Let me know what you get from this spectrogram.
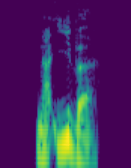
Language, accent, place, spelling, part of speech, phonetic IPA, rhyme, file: German, Germany, Berlin, naive, adjective, [naˈiːvə], -iːvə, De-naive.ogg
- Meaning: inflection of naiv: 1. strong/mixed nominative/accusative feminine singular 2. strong nominative/accusative plural 3. weak nominative all-gender singular 4. weak accusative feminine/neuter singular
